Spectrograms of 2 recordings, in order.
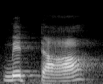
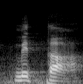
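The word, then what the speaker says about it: mettā: metta, they would say metta rather than saying metta. So dental sound should be pronounced as dentals.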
